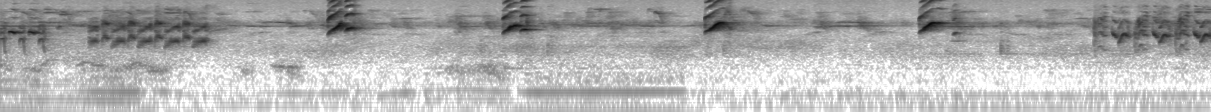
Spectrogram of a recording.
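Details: Serbian blue canary singing in the Slavujar style: bursts of fast warbled trills at the start, then four sharp, loud, rising notes spaced about two seconds apart over a faint thin tone, ending in another rolling trill. A low hum runs throughout.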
